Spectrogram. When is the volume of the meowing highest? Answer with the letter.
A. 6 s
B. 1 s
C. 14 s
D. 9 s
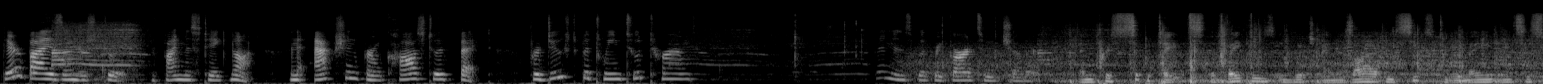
B.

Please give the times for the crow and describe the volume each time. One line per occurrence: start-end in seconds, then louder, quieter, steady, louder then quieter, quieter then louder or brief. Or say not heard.
not heard.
